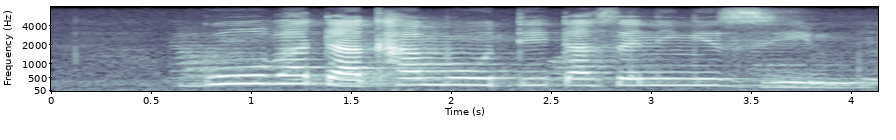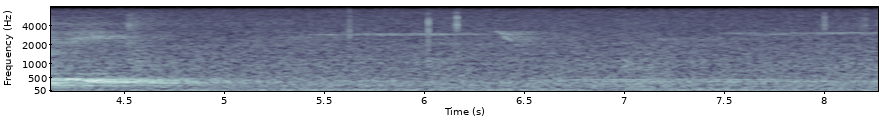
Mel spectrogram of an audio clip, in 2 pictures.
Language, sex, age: Swati, female, 22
